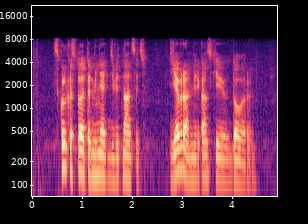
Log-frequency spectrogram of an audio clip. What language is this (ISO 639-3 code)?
rus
